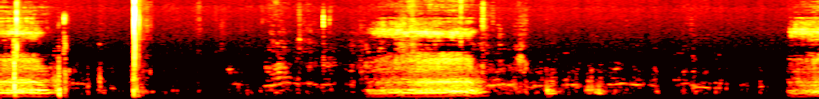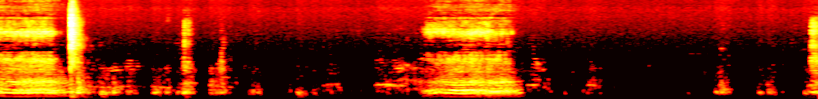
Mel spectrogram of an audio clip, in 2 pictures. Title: Someone snoring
